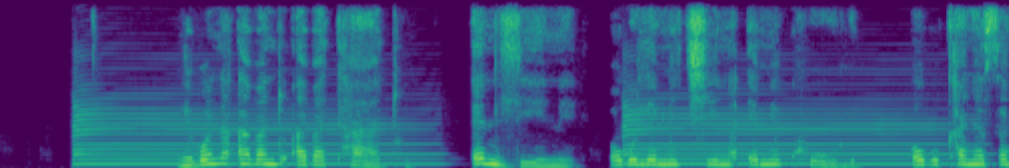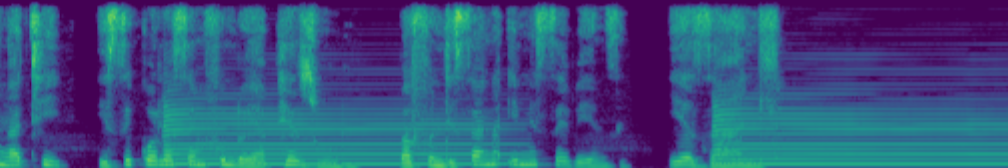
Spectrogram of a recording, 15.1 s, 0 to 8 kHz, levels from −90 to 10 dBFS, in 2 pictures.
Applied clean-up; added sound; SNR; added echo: none; Wind instrument, woodwind instrument; 10 dB; none.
